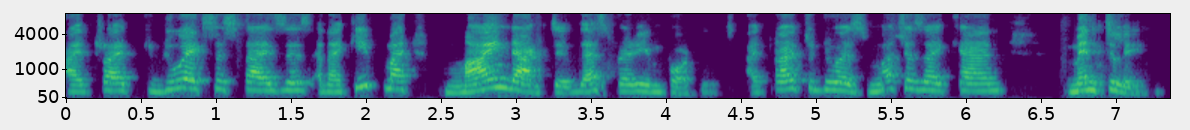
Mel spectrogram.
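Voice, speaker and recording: A woman with a fairly high pitch talks at a moderate pace, somewhat breathy and with lively intonation, in a dry, close sound with no echo. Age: 80s+. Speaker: doctor giving a lecture on aging. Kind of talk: Q&A after a lecture.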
